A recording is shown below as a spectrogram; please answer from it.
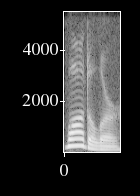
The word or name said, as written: waddle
